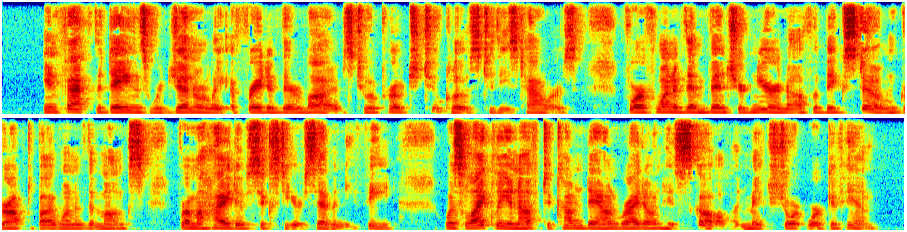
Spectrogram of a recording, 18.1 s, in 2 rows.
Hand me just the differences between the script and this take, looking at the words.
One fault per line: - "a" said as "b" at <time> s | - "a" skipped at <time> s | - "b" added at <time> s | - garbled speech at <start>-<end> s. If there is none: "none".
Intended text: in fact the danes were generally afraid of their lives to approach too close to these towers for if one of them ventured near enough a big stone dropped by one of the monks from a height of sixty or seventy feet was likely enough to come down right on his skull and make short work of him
none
